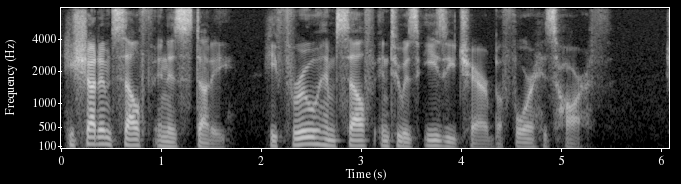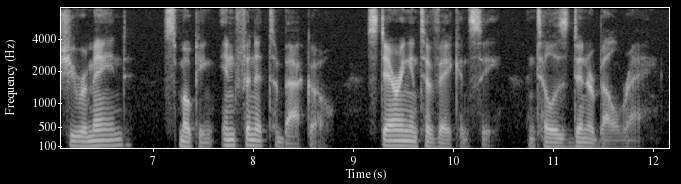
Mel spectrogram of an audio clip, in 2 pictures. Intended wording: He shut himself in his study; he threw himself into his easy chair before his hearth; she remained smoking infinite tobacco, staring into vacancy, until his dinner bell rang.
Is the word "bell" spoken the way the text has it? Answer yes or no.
yes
